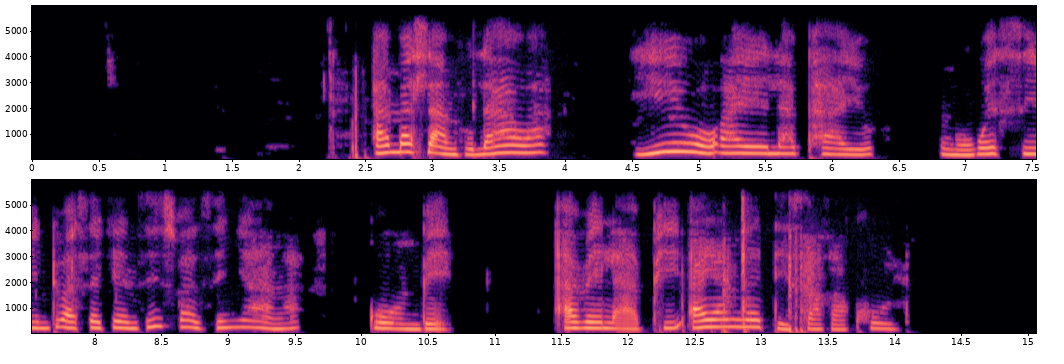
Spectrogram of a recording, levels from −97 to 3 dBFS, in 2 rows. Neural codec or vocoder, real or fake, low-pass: none; real; 5.4 kHz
